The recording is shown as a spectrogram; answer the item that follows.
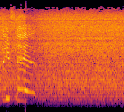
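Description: A steady, even rushing noise with no rhythm or pitch, after a few spoken words at the start.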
